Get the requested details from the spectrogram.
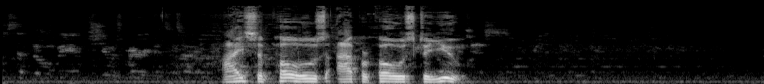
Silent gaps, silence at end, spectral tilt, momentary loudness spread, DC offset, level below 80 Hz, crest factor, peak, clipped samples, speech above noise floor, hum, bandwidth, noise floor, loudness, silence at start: none; 3 s; -5 dB/octave; 6 LU; under 0.1%; -50 dBFS; 16 dB; -2 dBFS; under 0.1%; 41 dB; none; 16.5 kHz; -55 dBFS; -14 LUFS; 2.25 s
